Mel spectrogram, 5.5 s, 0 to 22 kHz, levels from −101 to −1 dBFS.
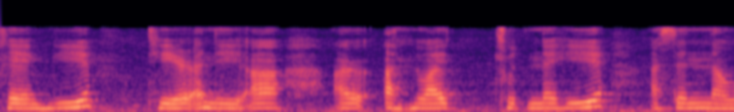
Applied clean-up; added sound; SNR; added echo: none; none; none; none.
